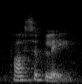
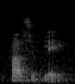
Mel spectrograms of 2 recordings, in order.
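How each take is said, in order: First: Said in the usual way. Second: Possibly in a breathy whisper, no voice; teasing whispered echo of Possibly. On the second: Shown as a demonstration. Repeats word, second time whispered.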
